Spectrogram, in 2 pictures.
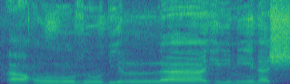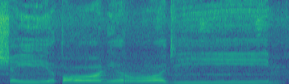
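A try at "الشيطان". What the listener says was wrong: Sempurnakan sya-nya. Syai, sya, syaito.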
